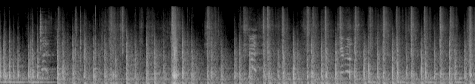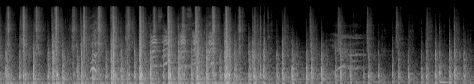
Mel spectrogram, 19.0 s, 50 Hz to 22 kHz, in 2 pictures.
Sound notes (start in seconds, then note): 0.0 whistling and drum beating; 0.2 drum beating and beads rattling; 12.8 woman shouting; 14.6 drum beating and beads rattling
